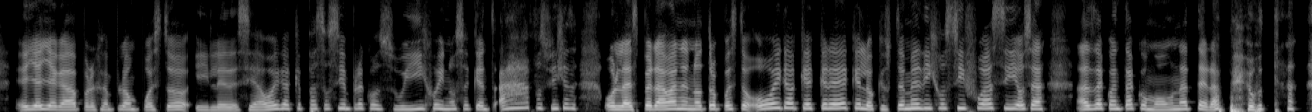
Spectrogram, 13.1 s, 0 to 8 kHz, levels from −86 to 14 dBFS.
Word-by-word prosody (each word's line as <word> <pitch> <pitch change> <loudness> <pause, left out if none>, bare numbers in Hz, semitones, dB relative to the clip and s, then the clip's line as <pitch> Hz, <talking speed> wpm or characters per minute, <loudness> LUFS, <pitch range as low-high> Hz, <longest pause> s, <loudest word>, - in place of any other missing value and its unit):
ella 230 +3 +2
llegaba, 220 -3 +2
por 215 -2 -5
ejemplo, 215 +1 -5
a - - +1
un 220 - -4
puesto 220 +1 -3
y 200 -1 -8
le 185 -1 -2
decía: 195 +2 -4
"Oiga, 270 +5 0
¿qué 285 +1 -11
pasó 275 +1 -7
siempre 290 +1 -4
con 280 -3 -5
su 230 -2 -8
hijo?". 260 +4 -3
Y 275 - 0
no 250 +1 -2
sé 260 -1 -10
qué. 245 -1 -1
"Ah, 325 +6 -1
pues, 315 -3 -7
fíjese", 295 +1 -4 0.3
o 230 - +4
la 225 -1 +7
esperaban 245 +3 +5
en 255 -3 +2
otro 240 +2 +2
puesto: 250 0 -1
"Oiga, 330 +5 +2
¿qué 300 0 -1
cree? 305 +2 +3
Que 310 -1 -2
lo 245 -3 +2
que 230 - -7
usted 265 +4 0
me 300 +2 +4
dijo 305 0 -3
sí 310 0 0
fue 305 0 -1
así". 295 -2 -2
O 260 - +3
sea, 260 -2 +1 0.3
haz 245 +2 +2
de 300 - +4
cuenta, 280 +1 0
como 225 -8 -1
una 235 +4 +1
terapeuta. 245 +2 +1
255 Hz, 230 wpm, -19 LUFS, 230-290 Hz, 0.3 s, la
